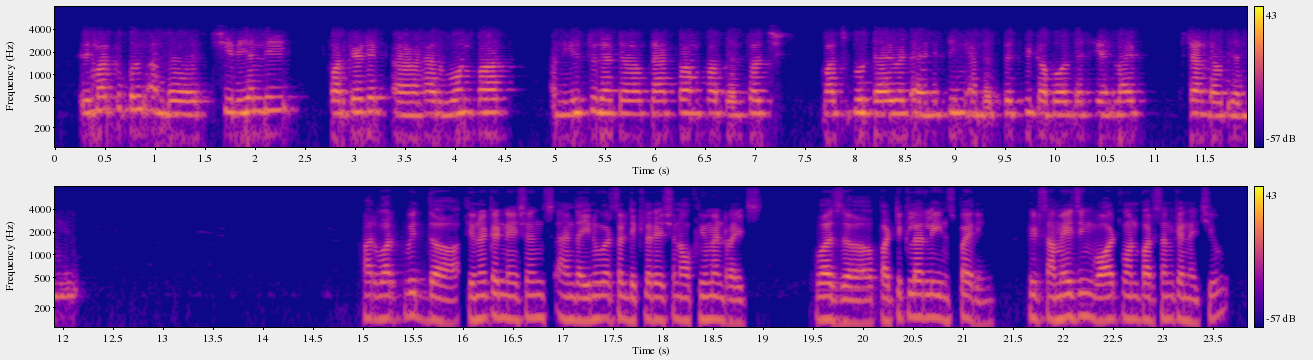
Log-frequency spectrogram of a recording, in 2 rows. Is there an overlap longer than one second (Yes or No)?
No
